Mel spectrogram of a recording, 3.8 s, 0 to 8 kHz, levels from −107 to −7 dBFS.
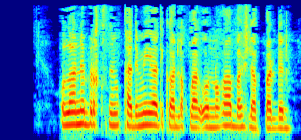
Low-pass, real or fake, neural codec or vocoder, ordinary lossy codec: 7.2 kHz; real; none; MP3, 32 kbps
